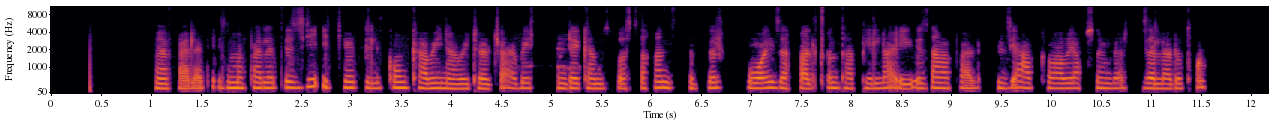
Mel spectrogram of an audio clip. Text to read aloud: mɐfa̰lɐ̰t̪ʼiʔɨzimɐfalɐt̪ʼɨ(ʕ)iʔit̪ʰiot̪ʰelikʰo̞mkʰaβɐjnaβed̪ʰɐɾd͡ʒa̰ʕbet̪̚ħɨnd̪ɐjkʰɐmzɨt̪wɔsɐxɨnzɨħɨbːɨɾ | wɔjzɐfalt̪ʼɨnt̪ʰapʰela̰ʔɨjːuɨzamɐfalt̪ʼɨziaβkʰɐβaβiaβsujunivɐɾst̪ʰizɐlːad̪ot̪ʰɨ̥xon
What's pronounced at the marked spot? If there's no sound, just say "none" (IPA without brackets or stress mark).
z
